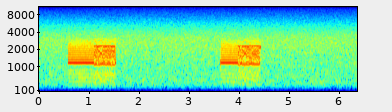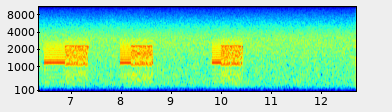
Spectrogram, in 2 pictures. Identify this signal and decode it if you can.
Packet radio (AX.25, as in APRS), 1200 baud, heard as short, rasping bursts, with radio hiss and a squelch burst at the end.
